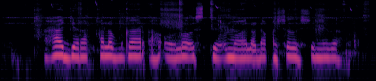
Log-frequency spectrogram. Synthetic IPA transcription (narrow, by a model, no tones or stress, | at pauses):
wɑħɑːt͡ʃɪɾɐqɑlɐb̚ɡaːrɐɦɔːlɔːɪst̪ʰɪʕmaːlɔɖɑqɑʃɐðɐʃɪnɪɣɐ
